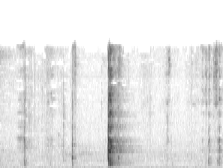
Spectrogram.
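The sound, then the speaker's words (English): Cutlery clinks against a dish while garden mint ice cream is scooped: a few light, quiet taps and one sharper clink in the middle, heard alone. “I'm gonna have a couple scoops. Garden mint. Don't mind if I do.”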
